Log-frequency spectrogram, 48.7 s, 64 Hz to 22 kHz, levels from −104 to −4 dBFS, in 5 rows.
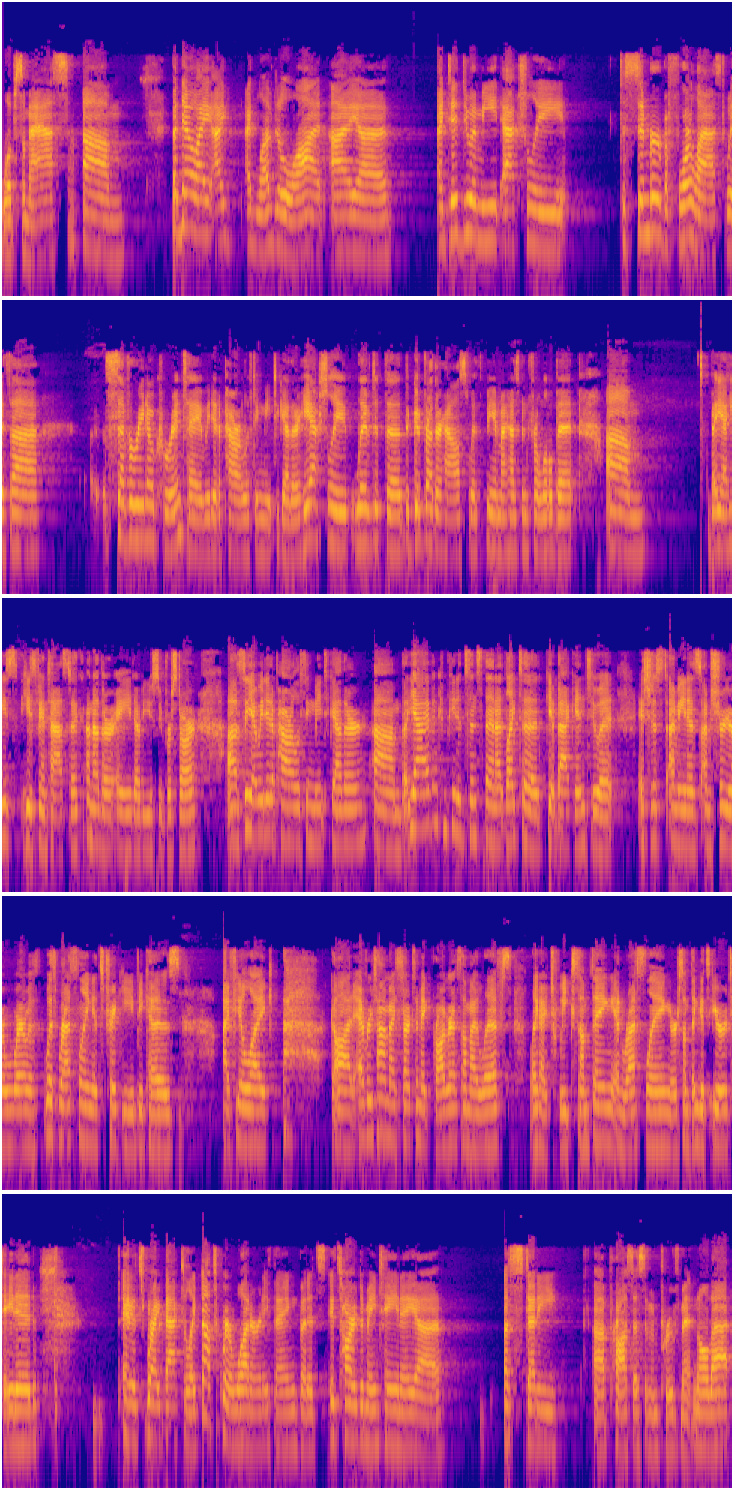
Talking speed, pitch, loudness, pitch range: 185 wpm, 155 Hz, -19 LUFS, 150-175 Hz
